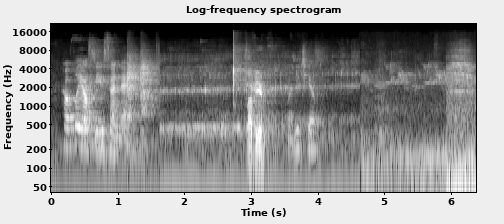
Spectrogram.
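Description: Soft, untranscribed voices, with a sharp click near the middle. About two-thirds of the way through, a low steady outdoor rumble takes over.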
